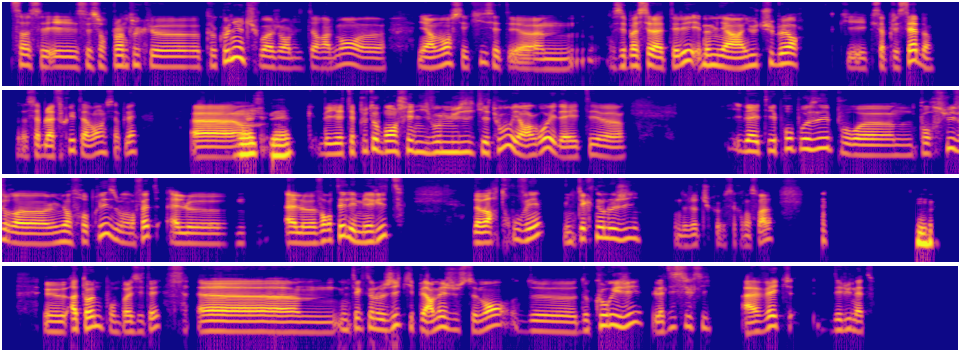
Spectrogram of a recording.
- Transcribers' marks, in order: other noise; drawn out: "hem"
- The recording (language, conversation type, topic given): French, unstructured, Comment la technologie peut-elle aider à combattre les fausses informations ?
